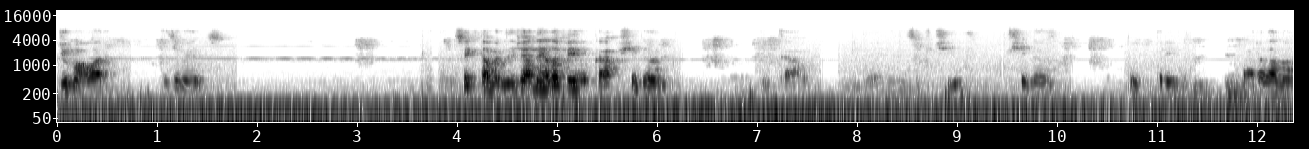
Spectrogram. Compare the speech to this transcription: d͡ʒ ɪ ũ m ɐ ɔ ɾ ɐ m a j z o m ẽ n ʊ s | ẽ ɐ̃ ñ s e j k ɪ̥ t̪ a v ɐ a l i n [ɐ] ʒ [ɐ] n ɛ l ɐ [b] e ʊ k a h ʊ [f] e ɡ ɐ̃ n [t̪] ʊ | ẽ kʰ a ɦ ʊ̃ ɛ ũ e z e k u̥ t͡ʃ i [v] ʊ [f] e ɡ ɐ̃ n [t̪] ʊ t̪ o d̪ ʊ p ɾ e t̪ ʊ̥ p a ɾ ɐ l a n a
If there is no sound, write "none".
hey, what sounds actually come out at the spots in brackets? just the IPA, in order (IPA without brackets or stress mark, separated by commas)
ɐ, a, v, ʃ, d̪, v, ʃ, d̪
